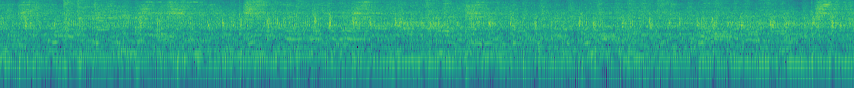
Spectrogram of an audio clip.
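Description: Live punk rock band playing loudly: distorted electric guitars, heavy bass guitar and drums, with shouted vocals at the microphone. The bass is prominent and the whole mix is heavy in the low end.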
